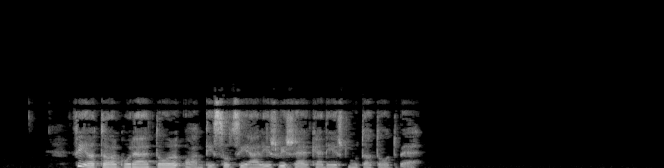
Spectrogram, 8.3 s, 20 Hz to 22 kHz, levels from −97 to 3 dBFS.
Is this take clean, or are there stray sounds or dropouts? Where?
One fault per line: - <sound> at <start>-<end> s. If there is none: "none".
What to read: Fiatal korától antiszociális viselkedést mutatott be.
none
